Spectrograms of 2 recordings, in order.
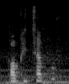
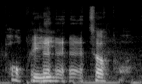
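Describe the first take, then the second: First: The name is said quickly, run together. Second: The name is said at a normal pace.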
